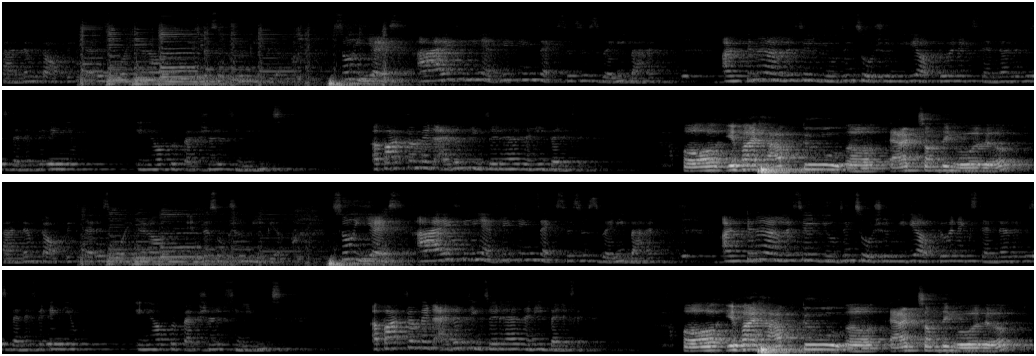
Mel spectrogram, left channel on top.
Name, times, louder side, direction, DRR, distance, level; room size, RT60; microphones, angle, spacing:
voice 1, 0.0-11.1 11.6-13.1 14.0-16.2, right 1 dB, 65° right, 3 dB, 0.9 m, -43 dB
sound 1, 0.7-4.4, left 4 dB, 50° left, 0.4 m, -43 dB
voice 2, 17.1-20.5, right 1 dB, 10° right, 3 dB, 0.4 m, -26 dB
12.0 x 5.7 x 2.9 m, 1.2 s
head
